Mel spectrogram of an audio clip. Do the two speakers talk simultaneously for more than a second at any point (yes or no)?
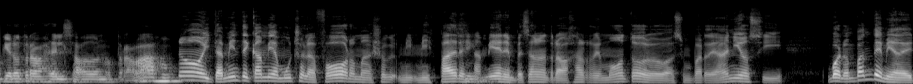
no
